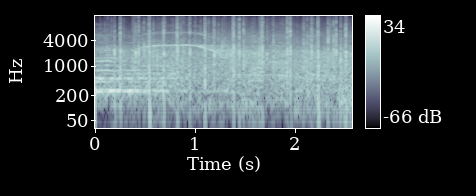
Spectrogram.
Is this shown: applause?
yes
